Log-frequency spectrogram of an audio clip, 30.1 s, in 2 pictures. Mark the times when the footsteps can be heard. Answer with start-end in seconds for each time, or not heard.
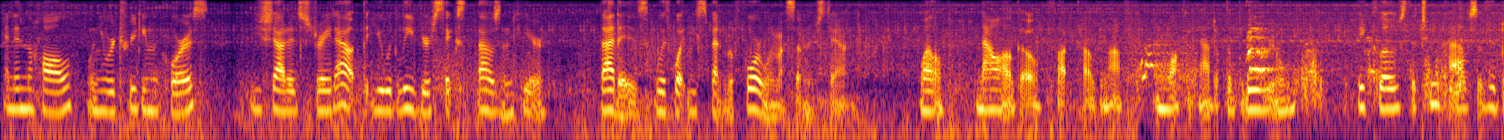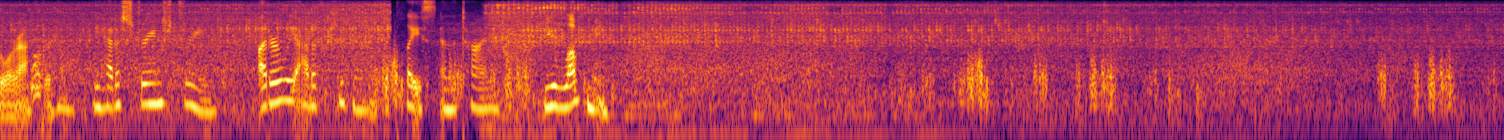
not heard.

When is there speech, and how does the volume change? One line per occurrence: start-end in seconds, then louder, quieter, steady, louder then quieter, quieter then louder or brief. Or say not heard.
0.0-21.3 steady.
